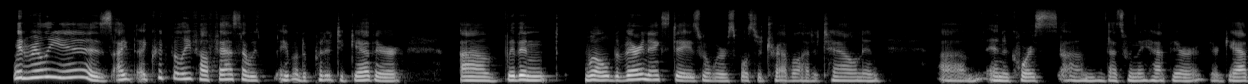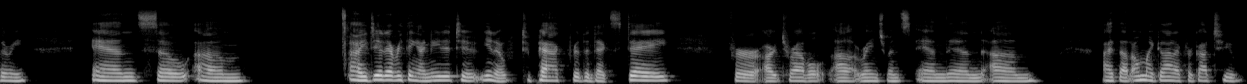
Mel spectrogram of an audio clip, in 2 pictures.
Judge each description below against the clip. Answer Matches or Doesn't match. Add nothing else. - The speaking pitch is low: Doesn't match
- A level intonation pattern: Doesn't match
